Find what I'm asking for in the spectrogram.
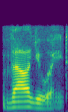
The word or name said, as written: valuate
